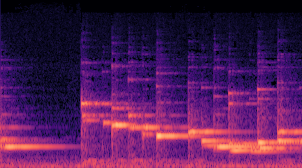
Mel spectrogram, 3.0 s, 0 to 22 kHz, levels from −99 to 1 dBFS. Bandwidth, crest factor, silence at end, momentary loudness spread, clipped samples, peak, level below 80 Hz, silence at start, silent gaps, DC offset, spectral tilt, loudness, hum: 6.6 kHz; 14 dB; 0 s; 9 LU; under 0.1%; -8 dBFS; -44 dBFS; 0 s; none; under 0.1%; -6.5 dB/octave; -23 LUFS; none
